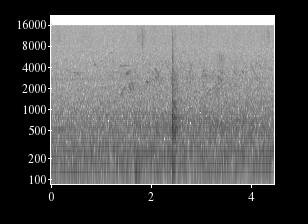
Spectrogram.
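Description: Outdoor ambience with a steady low hiss and faint, short bird chirps, broken by one sharp click a little past halfway.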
